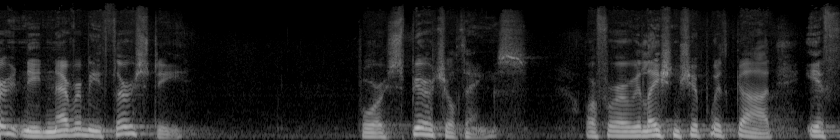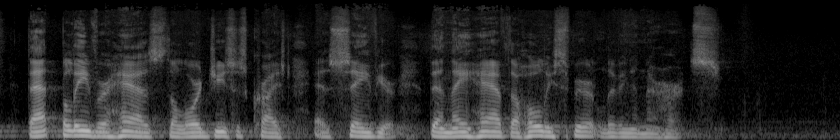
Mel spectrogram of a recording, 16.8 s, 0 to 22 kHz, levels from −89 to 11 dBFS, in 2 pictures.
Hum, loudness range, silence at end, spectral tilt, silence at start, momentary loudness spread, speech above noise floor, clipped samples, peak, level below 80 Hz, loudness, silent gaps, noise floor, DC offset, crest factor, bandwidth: none; 5 LU; 1.2 s; -6.5 dB/octave; 0 s; 14 LU; 36 dB; under 0.1%; -10 dBFS; -64 dBFS; -29 LUFS; none; -65 dBFS; under 0.1%; 18 dB; 18.5 kHz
